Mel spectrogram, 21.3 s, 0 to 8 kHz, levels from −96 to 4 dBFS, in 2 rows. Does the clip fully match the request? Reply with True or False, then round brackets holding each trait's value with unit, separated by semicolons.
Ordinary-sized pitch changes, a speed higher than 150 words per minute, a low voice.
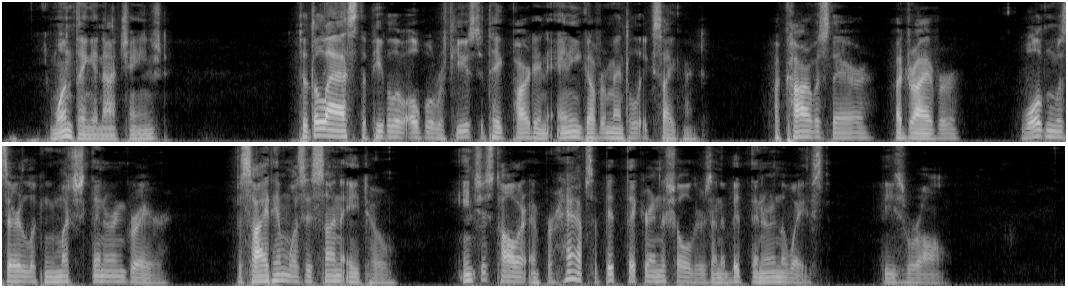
True (3.7 semitones; 170 wpm; 105 Hz)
